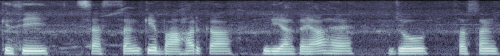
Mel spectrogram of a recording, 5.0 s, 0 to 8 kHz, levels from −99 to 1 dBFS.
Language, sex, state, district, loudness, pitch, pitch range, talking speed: Hindi, male, Haryana, Charkhi Dadri, -15 LUFS, 135 Hz, 135-140 Hz, 120 wpm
